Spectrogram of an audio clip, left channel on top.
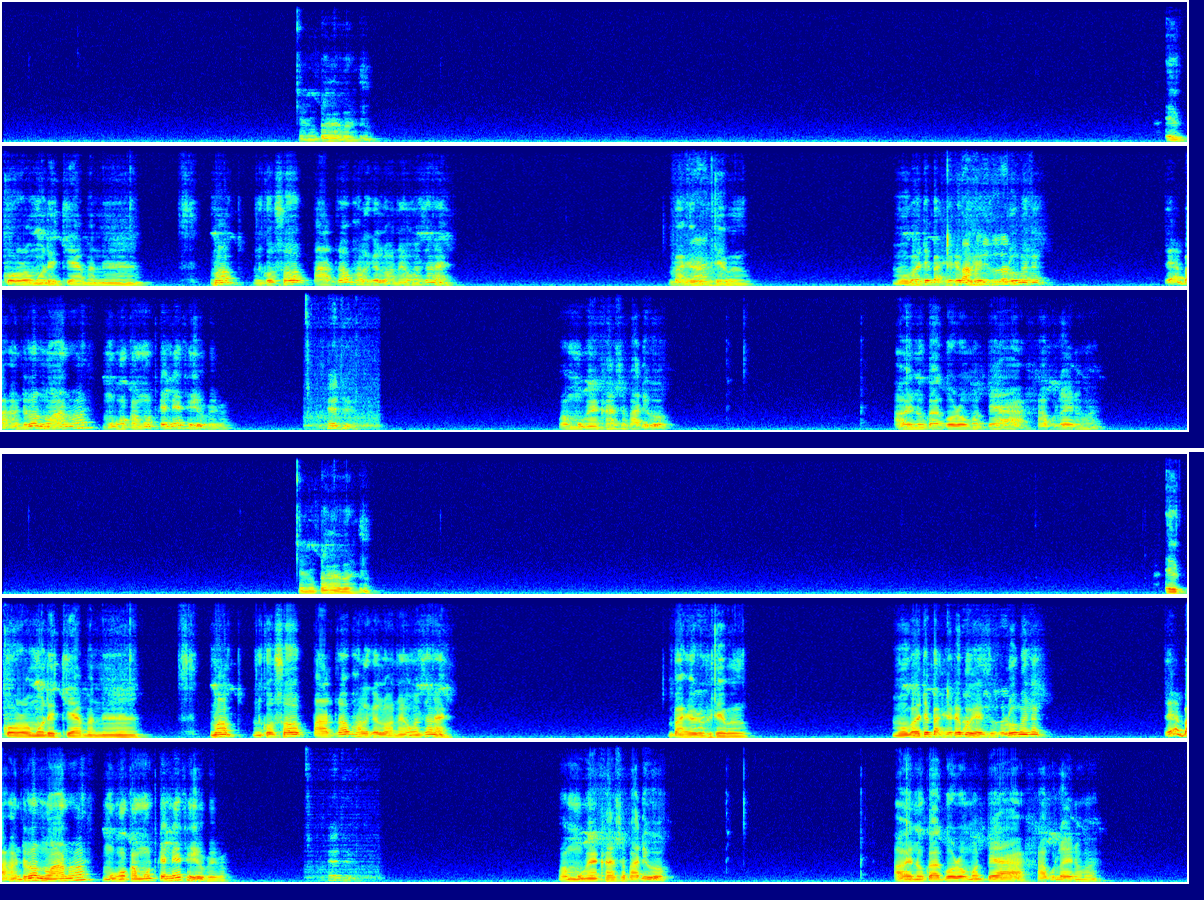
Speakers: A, on the right; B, on the left.
A: তেনেকুৱা হৈ গৈছে। এই গৰমত এতিয়া মানে তোমাৰ গছৰ পাট এটাও ভাল কে লোৰা নাই গম পাইছানে নাই। বাহিৰ
B: নাই
A: ৰখি থাকিব লেউ। মইবাইটো বাহিৰতে
B: বাঁহনি
A: বহিছো
B: তলত
A: হ'লেও মানে এ বাহনীতলত নোৱাৰোৱা নহয় মহৰ কামোৱত কেনেকয়ে থাকিব পাৰিবা।
B: সেইটোৱ।
A: আৰু মহে খাই চাফা দিব। আৰু এনেকুৱা গৰমত বেয়া সাপ ওলাই নহয়।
